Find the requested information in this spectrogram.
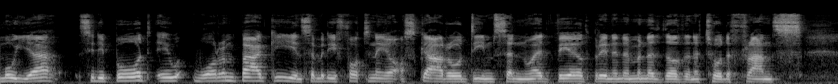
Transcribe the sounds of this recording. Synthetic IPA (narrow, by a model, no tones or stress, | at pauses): mʊja | sɪdiboːdɪwwɔɾəmbaɡiənsəmɪdifɔtʰnejɔʔɔsɡaɾɔdɪmsənwɛdveːɔðbrɪnənəmənəðɔðənətʰoːdəfrans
